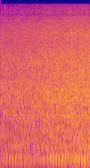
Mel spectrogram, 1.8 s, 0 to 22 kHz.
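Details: 2011 Ford F-150 4x4 3.7 V6 after flywheel replacement for intermittent starter grind (damaged flywheel teeth): smooth, even low idle with a steady pulse, no knocking or grinding; engine running healthy.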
